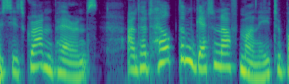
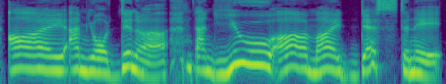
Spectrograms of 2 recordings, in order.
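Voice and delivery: slow, drawn-out mock menace; theatrical declaiming; slower than usual. The wolf shows his planned pounce line, grandly declaimed.

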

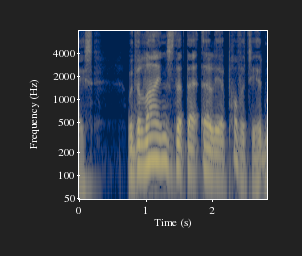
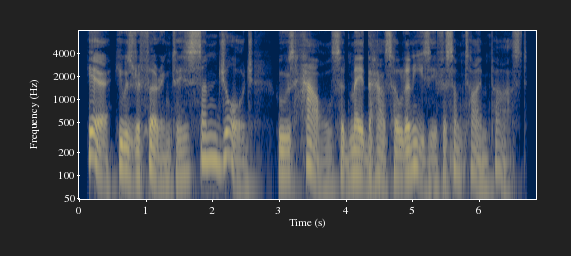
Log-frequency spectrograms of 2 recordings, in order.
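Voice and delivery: plain reading voice

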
